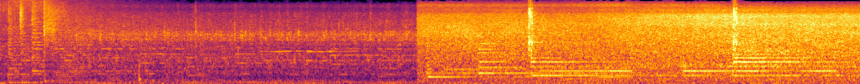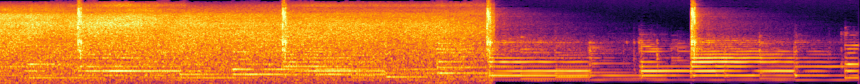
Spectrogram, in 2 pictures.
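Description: Background music with a picked melody, over a steady rush of water pouring over a low dam spillway that starts suddenly about four seconds in and cuts off shortly before the end, leaving the music alone.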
